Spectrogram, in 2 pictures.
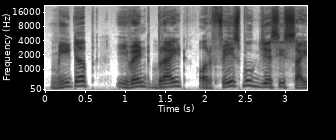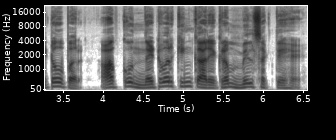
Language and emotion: Hindi, neutral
